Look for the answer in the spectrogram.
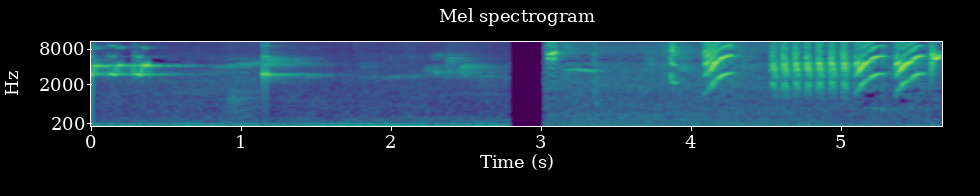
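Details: Red siskin masteran with clear song for caged birds: high twitters and a drawn-out note, a brief silent break, then rhythmic rising sweeps and bright chirps repeated in quick pulses.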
